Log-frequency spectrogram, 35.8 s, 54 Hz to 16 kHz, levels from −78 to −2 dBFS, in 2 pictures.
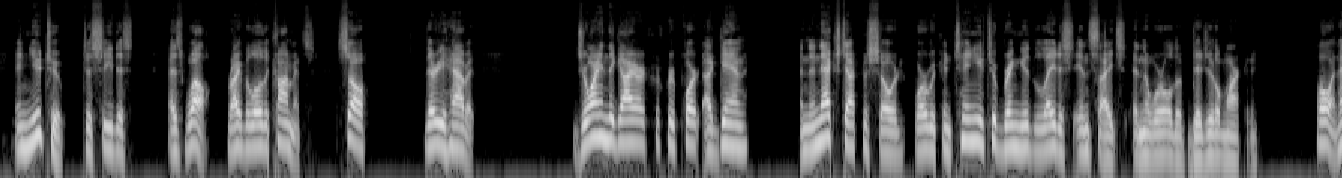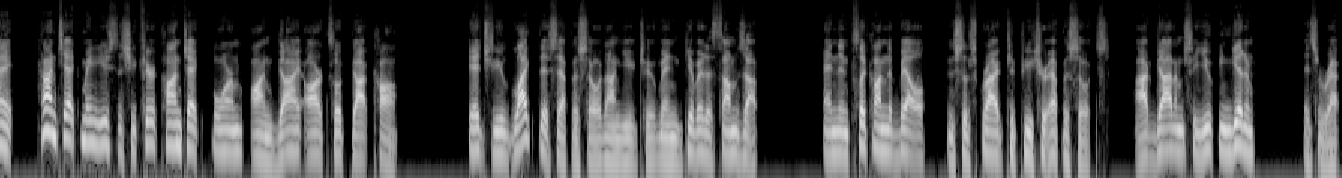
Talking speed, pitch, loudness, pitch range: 150 wpm, 125 Hz, -22 LUFS, 105-150 Hz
